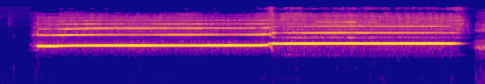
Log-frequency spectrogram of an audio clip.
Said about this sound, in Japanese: はい、竜笛といって、いわゆるドラゴン、竜の笛、竜、まあ架空の動物ですけども、竜の声に、なぞらえて竜笛というふうに言っております。 横笛です。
